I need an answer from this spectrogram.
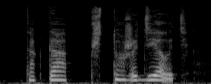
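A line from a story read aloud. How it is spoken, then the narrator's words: Quiet question. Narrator (Russian): тихо спросила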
